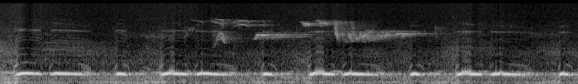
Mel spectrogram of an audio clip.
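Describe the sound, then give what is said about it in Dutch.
Turtle dove cooing: many low, soft coos repeat in a steady rhythm, with higher chirping bird calls scattered above them. “Ja, dat is weer een andere. Die hebben we hier ook, de tortelduif.”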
